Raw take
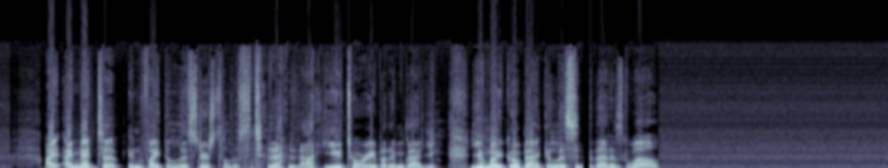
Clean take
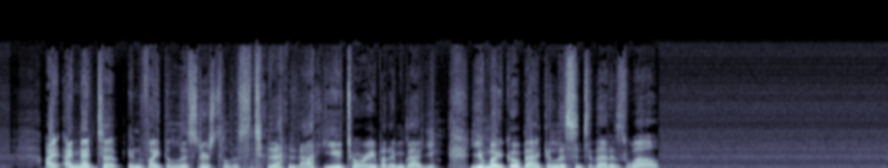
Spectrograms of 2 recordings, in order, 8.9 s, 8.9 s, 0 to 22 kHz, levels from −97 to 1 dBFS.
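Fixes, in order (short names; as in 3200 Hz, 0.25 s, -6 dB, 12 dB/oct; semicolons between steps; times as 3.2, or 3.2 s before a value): clip repair -14 dBFS; room tone fill 5.83–5.9; interpolate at 6.23, 20 ms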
